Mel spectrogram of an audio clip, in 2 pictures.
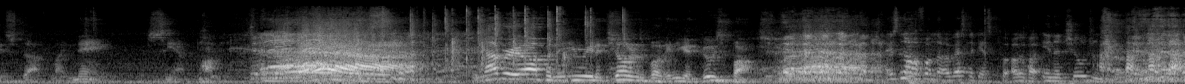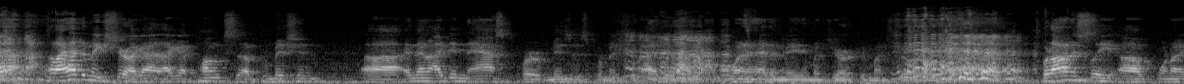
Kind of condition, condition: setting, live audience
